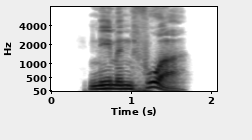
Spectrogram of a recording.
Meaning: inflection of vornehmen: 1. first/third-person plural present 2. first/third-person plural subjunctive I
- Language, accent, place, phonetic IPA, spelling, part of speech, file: German, Germany, Berlin, [ˌneːmən ˈfoːɐ̯], nehmen vor, verb, De-nehmen vor.ogg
